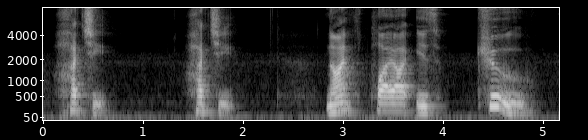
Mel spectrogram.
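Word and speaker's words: kyū: the eighth player hachi hachi ninth player is qu spell k y u u q and the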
